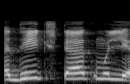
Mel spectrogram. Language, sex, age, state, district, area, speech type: Hindi, female, 18-30, Rajasthan, Jodhpur, rural, read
